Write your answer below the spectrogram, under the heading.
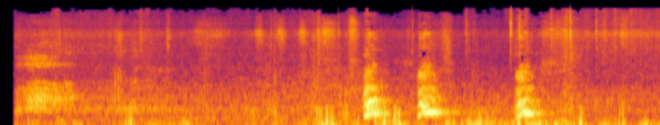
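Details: Alaskan Malamute playing a tug-of-war game, giving short harmonic yowling calls in three bursts around the middle, with rustling and scuffling of play underneath.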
